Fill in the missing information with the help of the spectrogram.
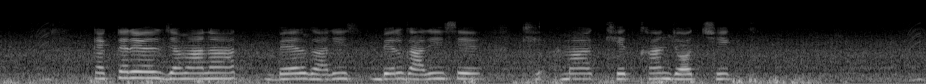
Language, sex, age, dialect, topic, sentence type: Magahi, female, 18-24, Northeastern/Surjapuri, agriculture, statement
